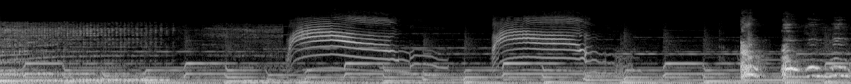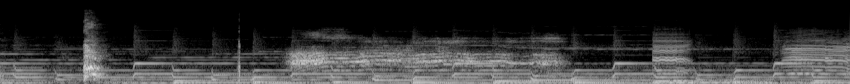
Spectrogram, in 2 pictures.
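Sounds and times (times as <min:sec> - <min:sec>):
cat meowing: 0:02.8 - 0:06.3, 0:11.4 - 0:14.2
background music with steady beat: 0:03.0 - 0:11.4, 0:14.2 - 0:17.0
small dog barking: 0:07.4 - 0:08.6, 0:09.4 - 0:09.6.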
